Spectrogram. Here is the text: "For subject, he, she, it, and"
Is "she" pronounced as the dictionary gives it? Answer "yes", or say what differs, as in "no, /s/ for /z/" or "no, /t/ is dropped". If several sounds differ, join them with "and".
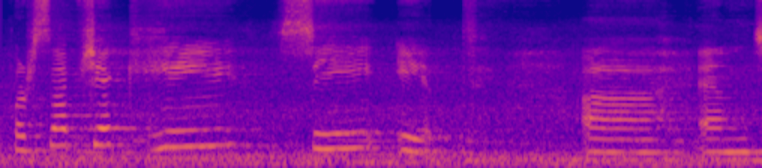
no, /s/ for /ʃ/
